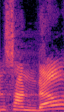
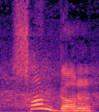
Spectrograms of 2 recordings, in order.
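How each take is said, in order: First: It uses the standard 'a' vowels. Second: It uses Surabaya-style 'o' vowels.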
